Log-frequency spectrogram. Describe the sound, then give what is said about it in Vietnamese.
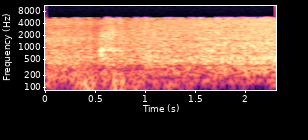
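A round of applause from an audience congratulating the people of Nepal: dense, steady clapping that holds at an even level throughout, with no voices. “có thể chúng ta có thể cho một tràng pháo tay để chúc mừng nhân dân Nepal”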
